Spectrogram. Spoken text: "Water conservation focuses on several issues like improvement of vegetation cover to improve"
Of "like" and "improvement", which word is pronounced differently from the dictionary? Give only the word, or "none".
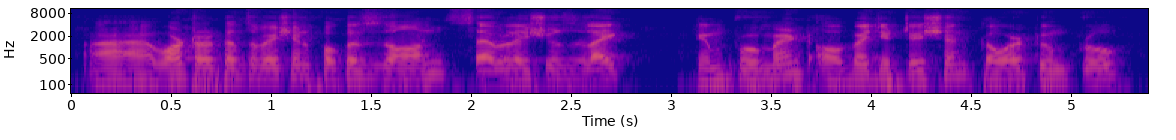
none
